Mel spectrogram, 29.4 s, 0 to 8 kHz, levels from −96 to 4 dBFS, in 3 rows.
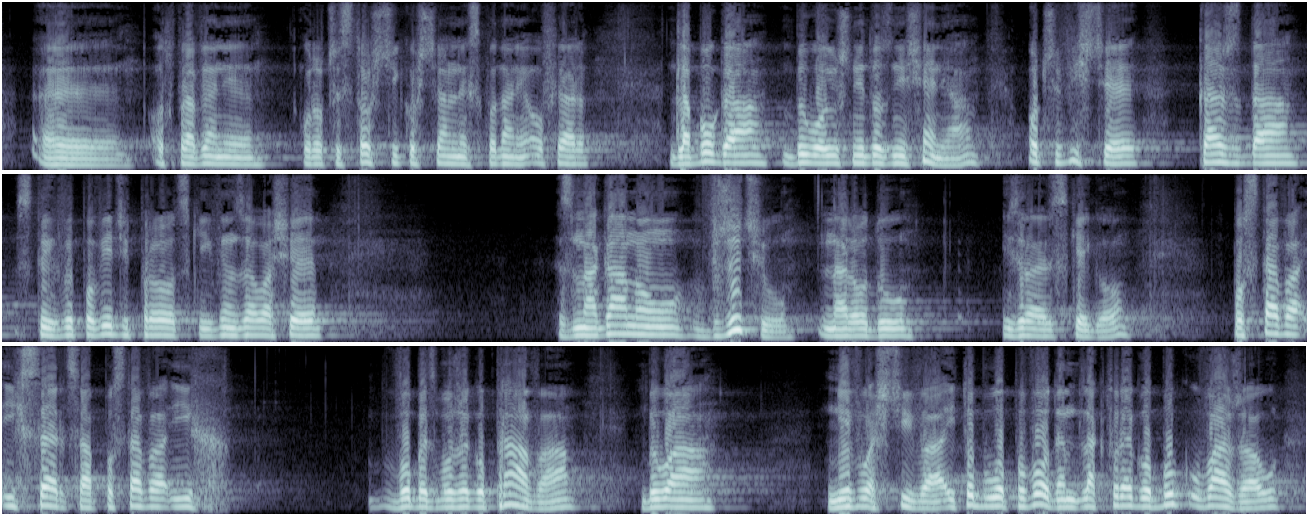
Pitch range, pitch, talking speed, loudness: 125-140 Hz, 135 Hz, 90 wpm, -15 LUFS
